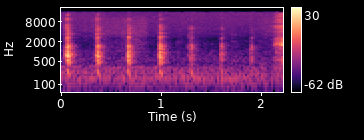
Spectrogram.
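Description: Women laughing: a run of short, even "ha-ha" pulses, about three a second, loudest at the start and tailing off.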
